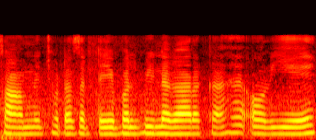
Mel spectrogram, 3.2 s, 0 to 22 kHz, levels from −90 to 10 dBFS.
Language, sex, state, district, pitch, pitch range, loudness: Hindi, male, Haryana, Rohtak, 190 Hz, 190-195 Hz, -17 LUFS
